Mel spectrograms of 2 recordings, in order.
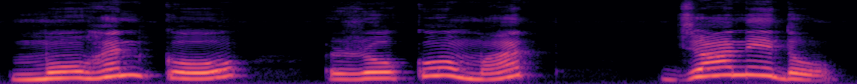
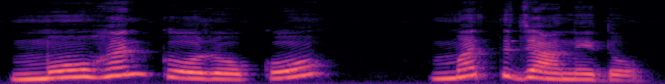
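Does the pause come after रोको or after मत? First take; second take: after मत; after रोको. First: There is a pause after मत. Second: There is a pause after रोको.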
